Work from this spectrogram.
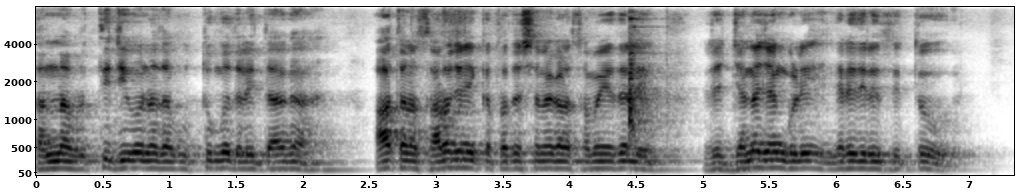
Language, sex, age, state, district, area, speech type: Kannada, male, 60+, Karnataka, Bangalore Rural, rural, read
